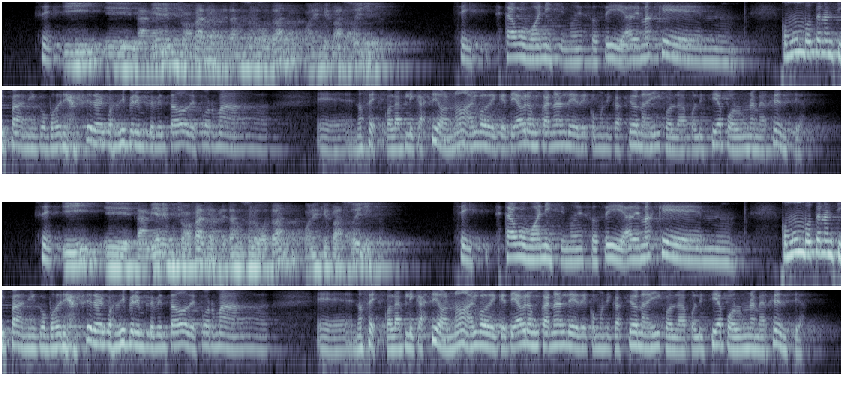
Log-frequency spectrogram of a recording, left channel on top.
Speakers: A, on the right; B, in the centre.
A: sí.
B: y eh, también es mucho más fácil. Apretás un solo botón, pones qué pasó y listo.
A: Sí, está bu- buenísimo eso, sí. Además que mm, como un botón antipánico podría <laughs> ser algo así, pero implementado de forma, eh, no sé, con la aplicación, ¿no? Algo de que te abra un canal de, de comunicación ahí con la policía por una emergencia,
